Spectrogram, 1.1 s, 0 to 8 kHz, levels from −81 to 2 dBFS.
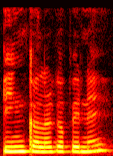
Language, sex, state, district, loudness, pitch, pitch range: Hindi, female, Arunachal Pradesh, Longding, -12 LUFS, 250 Hz, 245-260 Hz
